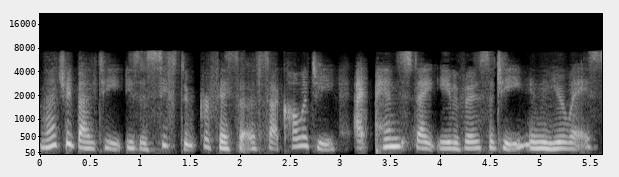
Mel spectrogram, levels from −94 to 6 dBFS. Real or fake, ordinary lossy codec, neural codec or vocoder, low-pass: fake; AAC, 32 kbps; codec, 16 kHz, 0.5 kbps, X-Codec, HuBERT features, trained on general audio; 7.2 kHz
